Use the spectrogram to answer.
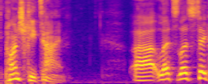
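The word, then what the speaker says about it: pączki: is the correct pronunciation it's punch key punch key like punch key yeah pinch punch key but i think it's like if you're the pittsburgh ease it's like panchky i tell you what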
